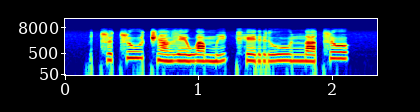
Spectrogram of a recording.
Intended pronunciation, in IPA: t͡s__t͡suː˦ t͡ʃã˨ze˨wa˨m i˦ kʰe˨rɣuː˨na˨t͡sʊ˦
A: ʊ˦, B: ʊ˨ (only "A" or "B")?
B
